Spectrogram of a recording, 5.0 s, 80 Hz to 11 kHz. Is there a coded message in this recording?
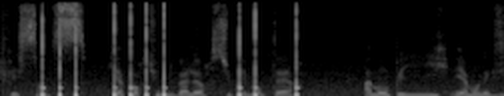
Yes: tap code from 0.4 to 3.0 s, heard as taps on a table, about 6 knocks a second, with speech in French. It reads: OF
